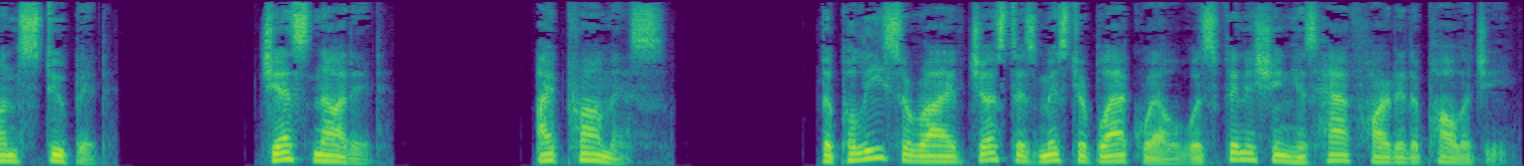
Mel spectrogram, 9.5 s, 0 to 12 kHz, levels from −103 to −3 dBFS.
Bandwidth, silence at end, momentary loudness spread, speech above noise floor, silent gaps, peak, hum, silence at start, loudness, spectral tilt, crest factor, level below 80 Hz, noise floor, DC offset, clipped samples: 12 kHz; 0.1 s; 8 LU; over 70 dB; 0.83-1.53 s, 2.56-3.26 s, 4.32-5.02 s; -2 dBFS; none; 0 s; -20 LUFS; -4.5 dB/octave; 18 dB; -50 dBFS; under -90 dBFS; under 0.1%; under 0.1%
